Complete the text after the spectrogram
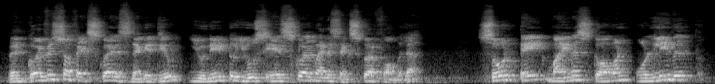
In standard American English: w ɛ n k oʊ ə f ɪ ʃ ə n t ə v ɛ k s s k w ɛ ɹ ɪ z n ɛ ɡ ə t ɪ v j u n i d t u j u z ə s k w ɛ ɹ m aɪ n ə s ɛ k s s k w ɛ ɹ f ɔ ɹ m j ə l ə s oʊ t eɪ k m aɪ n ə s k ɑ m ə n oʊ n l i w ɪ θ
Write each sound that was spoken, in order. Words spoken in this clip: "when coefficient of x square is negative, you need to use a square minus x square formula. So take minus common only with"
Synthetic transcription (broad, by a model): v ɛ n k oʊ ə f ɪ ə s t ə f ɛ k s s k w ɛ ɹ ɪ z n ɛ ɡ ə t ɪ v j u n i d t u j u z ə s k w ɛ ɹ m aɪ n ə s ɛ k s s k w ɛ ɹ f ɔ ɹ m j ə l ə s oʊ t eɪ k m aɪ n ə s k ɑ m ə n oʊ n l i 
